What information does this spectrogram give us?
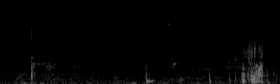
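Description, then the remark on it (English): Quiet mouth sounds of someone drinking water: a few soft clicks and gulps spaced apart, ending in a slightly louder wet sip and swallow, with no talking. “Maybe I should take a drink of water before I come back saying I'm better than ever.”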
